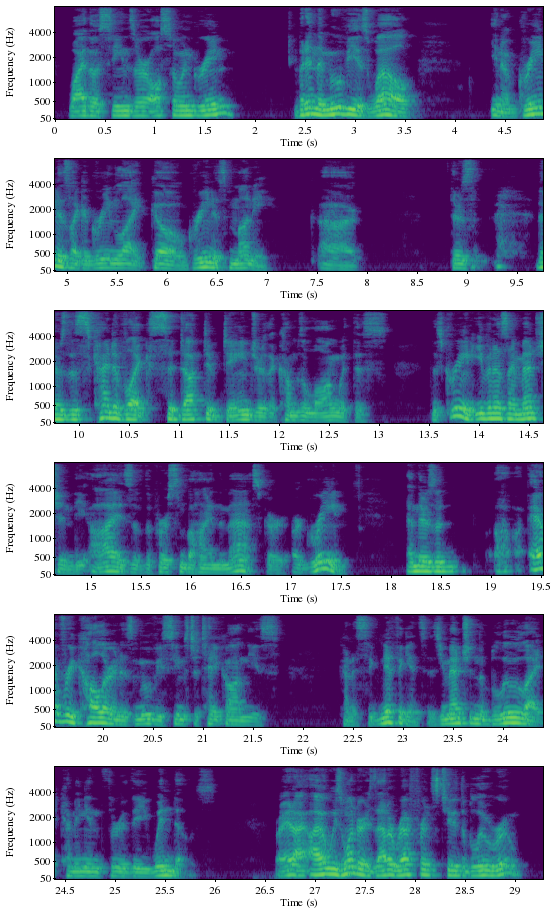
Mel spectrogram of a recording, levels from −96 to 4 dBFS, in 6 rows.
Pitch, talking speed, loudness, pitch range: 120 Hz, 195 wpm, -22 LUFS, 105-135 Hz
